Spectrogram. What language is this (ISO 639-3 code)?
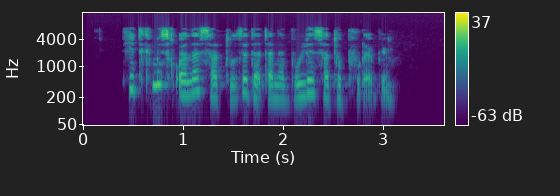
kat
